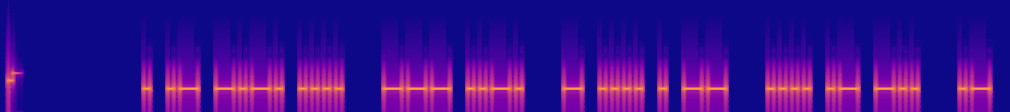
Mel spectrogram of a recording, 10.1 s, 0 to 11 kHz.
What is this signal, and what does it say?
Morse code, heard as a keyed tone, about 20 wpm, 700 Hz. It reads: EACH OF THEM HAD A
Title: Sentences from Top 1300 Words 20wpm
